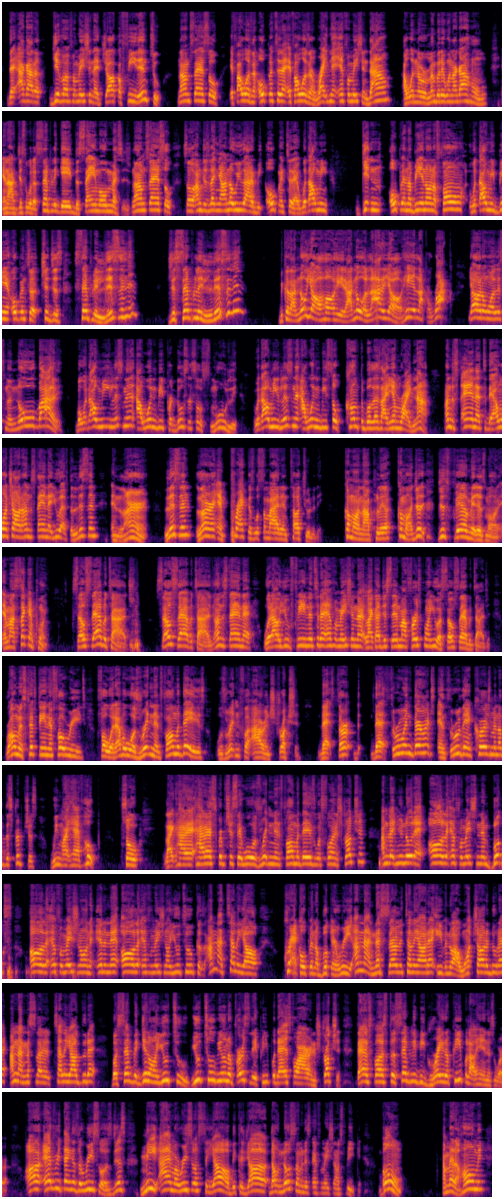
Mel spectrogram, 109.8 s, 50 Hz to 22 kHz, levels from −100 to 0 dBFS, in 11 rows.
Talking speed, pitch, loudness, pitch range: 190 wpm, 225 Hz, -20 LUFS, 200-250 Hz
